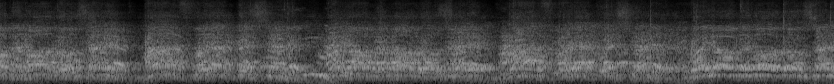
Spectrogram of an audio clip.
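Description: crowd chanting protest slogans

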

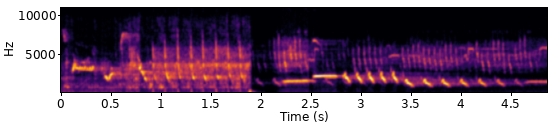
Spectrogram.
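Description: birds singing melodiously

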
